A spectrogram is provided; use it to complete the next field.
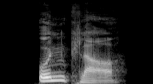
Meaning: unclear
- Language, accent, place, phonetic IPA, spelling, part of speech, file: German, Germany, Berlin, [ˈʊnˌklaːɐ̯], unklar, adjective, De-unklar.ogg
